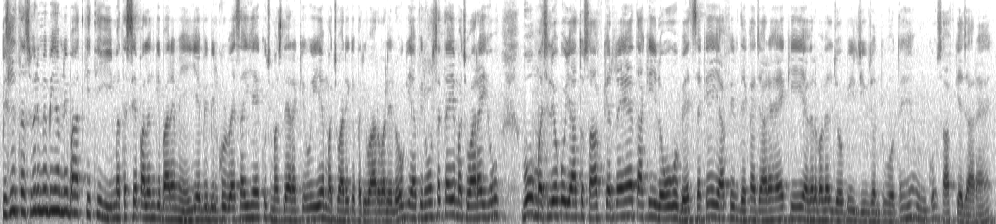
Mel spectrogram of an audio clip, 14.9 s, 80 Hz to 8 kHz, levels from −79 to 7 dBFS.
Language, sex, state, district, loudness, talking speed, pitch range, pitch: Hindi, male, Uttar Pradesh, Varanasi, -12 LUFS, 285 wpm, 135-180 Hz, 160 Hz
